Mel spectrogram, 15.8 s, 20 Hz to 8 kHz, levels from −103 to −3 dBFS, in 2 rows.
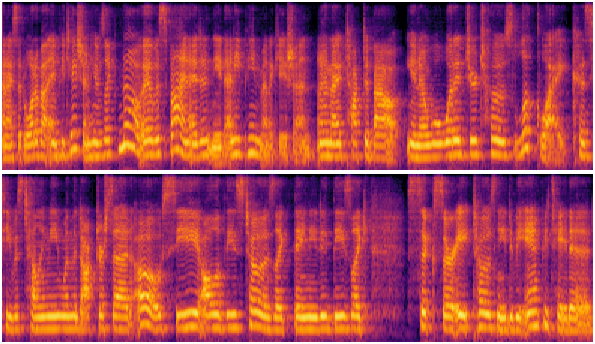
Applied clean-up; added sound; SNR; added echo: none; none; none; reverberation time 0.4 s.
